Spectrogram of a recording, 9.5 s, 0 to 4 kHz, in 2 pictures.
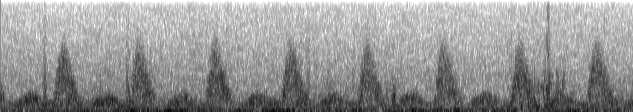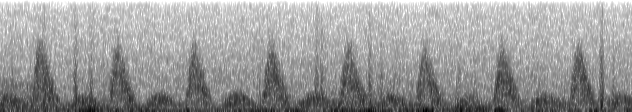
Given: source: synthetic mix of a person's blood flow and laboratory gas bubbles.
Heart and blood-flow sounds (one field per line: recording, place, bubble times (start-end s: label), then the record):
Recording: Doppler ultrasound of blood flow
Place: subclavian vein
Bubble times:
3.80-4.27 s: bubbles
From the record:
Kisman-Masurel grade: 212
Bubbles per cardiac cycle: several, 3 to 8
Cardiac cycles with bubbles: 1 to 10%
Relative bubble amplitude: moderate (0.250 to 0.450)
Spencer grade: 1 (occasional bubble signal discernible with the cardiac motion signal, with majority of cardiac periods free of bubbles)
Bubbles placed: anywhere in the cardiac cycle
